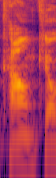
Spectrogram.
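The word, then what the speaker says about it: Colum Cille: Colum kill is you know it's here's how it's spelled but column kill is how it's pronounced.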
